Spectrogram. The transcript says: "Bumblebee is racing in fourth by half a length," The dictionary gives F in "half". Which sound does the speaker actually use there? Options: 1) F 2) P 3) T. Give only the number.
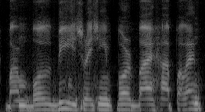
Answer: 2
